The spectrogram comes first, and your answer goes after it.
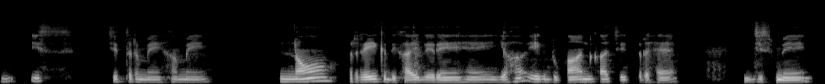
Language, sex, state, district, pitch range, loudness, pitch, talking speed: Hindi, male, Uttarakhand, Uttarkashi, 110-125 Hz, -24 LUFS, 115 Hz, 130 wpm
